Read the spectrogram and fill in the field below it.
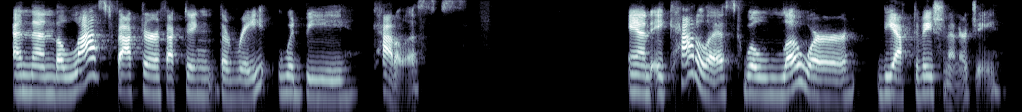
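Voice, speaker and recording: A woman talks fairly slowly in a plain, everyday voice. Her pitch is medium, her intonation fairly even, and the background quiet. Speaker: high school chemistry teacher. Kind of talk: lecture. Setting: recorded class session. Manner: casual.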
